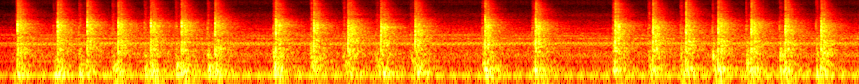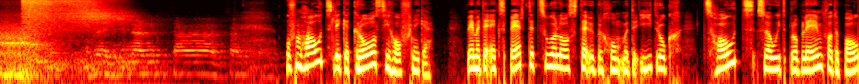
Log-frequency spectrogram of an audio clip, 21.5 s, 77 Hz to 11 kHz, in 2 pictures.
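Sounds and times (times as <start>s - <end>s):
steady mechanical hum: 0.0s - 14.3s
nail guns firing on a timber building site: 0.2s - 7.0s, 7.6s - 10.6s
hiss of air: 11.0s - 12.4s
speech: 14.4s - 21.4s.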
